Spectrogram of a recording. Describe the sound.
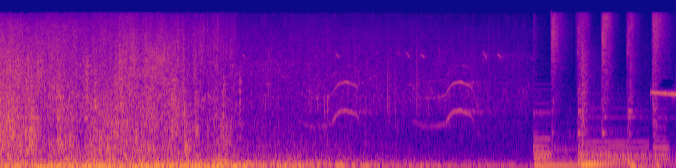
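An explosion-like boom from a TV commercial in which an asteroid strikes a woman: a loud, broad roar fills the first two seconds and then fades. A quieter stretch with faint chirping tones follows, and sharp tonal hits close it.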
